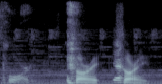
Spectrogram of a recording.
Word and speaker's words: Corps: not pronounced corpse. It's pronounced core.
